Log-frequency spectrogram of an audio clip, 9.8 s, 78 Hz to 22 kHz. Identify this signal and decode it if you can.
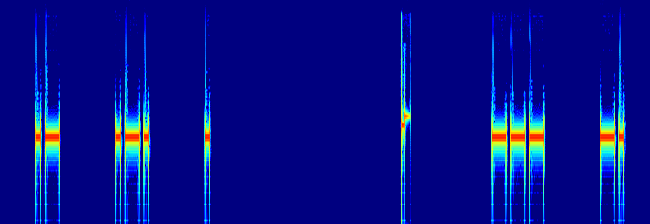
Morse code, heard as a keyed tone, about 17 wpm, spaced as for 8 wpm, 690 Hz. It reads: ARE ON
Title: 4x Character Spacing - Top 300 Words - 17wpm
